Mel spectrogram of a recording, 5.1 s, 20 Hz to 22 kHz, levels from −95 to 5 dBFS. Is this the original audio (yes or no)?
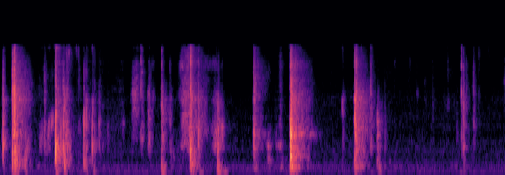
yes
